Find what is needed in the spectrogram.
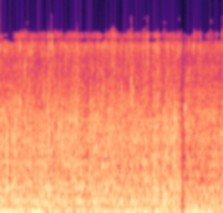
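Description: Seafood and vegetable stir-fry sizzling and simmering in its sauce in a cast-iron wok, a steady hiss.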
